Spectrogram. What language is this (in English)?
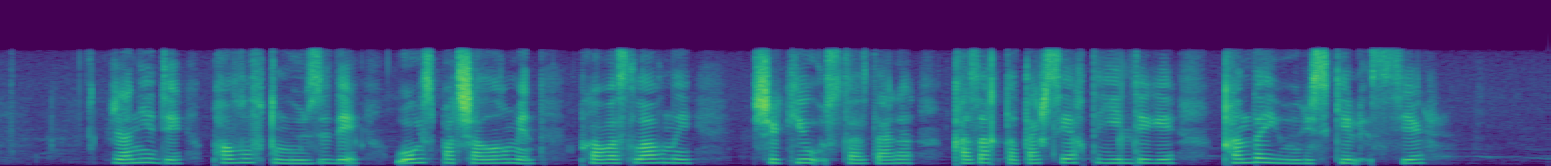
Kazakh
